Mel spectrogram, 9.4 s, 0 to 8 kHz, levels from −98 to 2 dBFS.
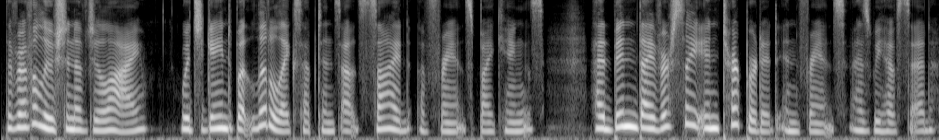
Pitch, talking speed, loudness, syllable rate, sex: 230 Hz, 155 wpm, -18 LUFS, 5.2 syllables/s, female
